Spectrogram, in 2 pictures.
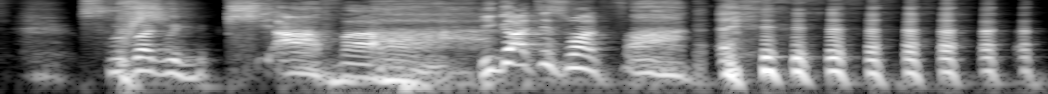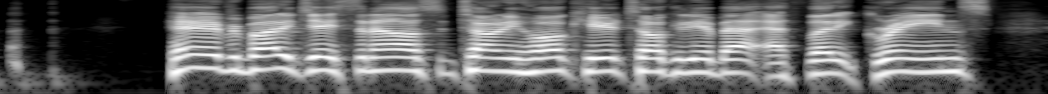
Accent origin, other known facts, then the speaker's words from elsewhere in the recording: Australia; because I'm an Australian.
